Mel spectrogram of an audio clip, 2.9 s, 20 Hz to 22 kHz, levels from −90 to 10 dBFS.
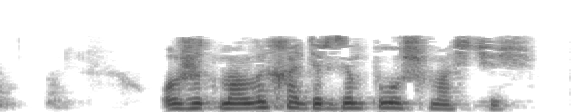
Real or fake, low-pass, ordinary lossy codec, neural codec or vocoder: real; 7.2 kHz; MP3, 24 kbps; none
